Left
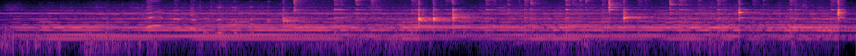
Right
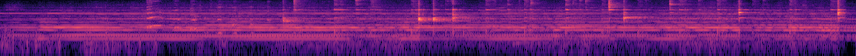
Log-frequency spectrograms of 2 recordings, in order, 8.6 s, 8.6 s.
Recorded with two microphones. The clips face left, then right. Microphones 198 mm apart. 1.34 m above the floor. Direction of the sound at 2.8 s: 40° right (ahead or behind).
